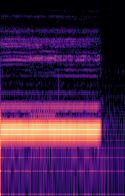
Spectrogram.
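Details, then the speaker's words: Basement sink drain strainer, odd small size, vibrating up and down at high frequency as water drains: clean steady buzzy mid-pitched hum that stops instantly when touched; holes slightly too small suspected. "sometimes it makes that sound and if you reach in there and just touch it it'll stop it actually is vibrating up and down at a very high frequency"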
